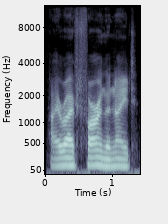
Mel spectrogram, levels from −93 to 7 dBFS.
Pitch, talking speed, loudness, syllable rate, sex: 110 Hz, 250 wpm, -15 LUFS, 6.1 syllables/s, male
